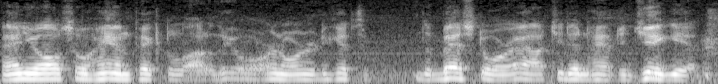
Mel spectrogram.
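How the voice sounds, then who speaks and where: A man speaks with a Midwestern American accent at a moderate pace. His pitch is fairly high, and his intonation is monotone and flat. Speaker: former miner and quarry worker. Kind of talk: oral history interview answer.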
